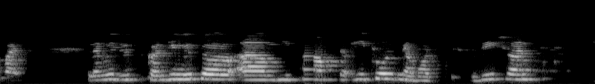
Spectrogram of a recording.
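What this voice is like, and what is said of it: Emotional, choked-up voice. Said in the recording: “I am getting emotional right now”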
